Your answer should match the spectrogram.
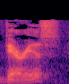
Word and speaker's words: Darius: It says, in the 8th month of the 2nd year of Darius, or some might pronounce it Darius,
